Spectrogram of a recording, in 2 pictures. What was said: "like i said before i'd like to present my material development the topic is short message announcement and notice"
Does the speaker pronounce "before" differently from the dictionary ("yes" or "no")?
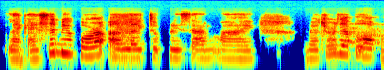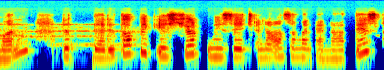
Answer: no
